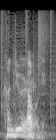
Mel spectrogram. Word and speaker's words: CoNDOR: how to say cond condure oh he's my bad condur you have to say it kind of French cond there you go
